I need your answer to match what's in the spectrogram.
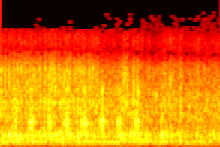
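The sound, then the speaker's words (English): A World War II biplane's aircraft engine drones steadily and loudly with a rough, throbbing pulse and a faint windy hiss, running without a break for a couple of seconds. “I've got the sounds of other aircraft engines of the period.”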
